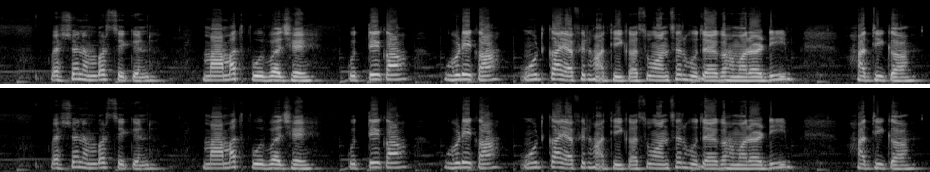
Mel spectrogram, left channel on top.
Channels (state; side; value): quieter; right; 5.0 dB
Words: क्वेश्चन नंबर 2, मामथ पूर्वज है कुत्ते का, घोड़े का, ऊंट का या फिर हाथी का? सो आंसर हो जाएगा हमारा डी, हाथी का।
